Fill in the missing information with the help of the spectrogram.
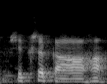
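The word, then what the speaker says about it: शिक्षकाः: শিক্ষক শিক্ষকৌ শিক্ষকাহা হুম শিক্ষাহা এরকম উচ্চারণ করুন কোন ভুল নেই শিক্ষাহা উল্টে উচ্চারণ স্পষ্ট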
